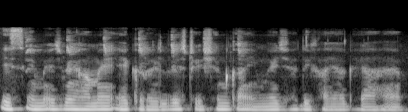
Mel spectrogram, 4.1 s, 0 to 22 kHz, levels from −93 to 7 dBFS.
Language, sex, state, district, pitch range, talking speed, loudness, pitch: Hindi, male, Assam, Kamrup Metropolitan, 100-115 Hz, 175 wpm, -16 LUFS, 110 Hz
